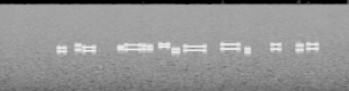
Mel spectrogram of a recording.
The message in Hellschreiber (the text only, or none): none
